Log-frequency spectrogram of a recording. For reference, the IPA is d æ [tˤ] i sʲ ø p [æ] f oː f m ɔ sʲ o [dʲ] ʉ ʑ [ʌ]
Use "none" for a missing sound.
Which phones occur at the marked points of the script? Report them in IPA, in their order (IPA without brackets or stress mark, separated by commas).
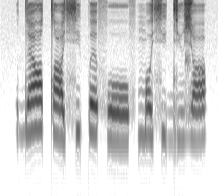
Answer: tˤ, ɛ, dʲ, ɑ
